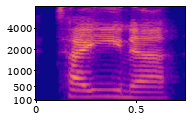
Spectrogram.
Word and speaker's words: Taina: say her name again tonight i think it's tyina hyena yeah you're right you're here taina he's so he admitted that he cheated on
